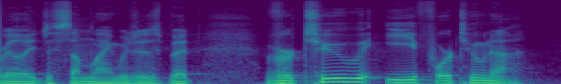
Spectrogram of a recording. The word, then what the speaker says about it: Virtù e Fortuna: How do I say this? Virtù, Fortuna. – Yes, that is the correct pronunciation of the episode title. Will you say it normally? – Yeah, it's a Virtù in Fortnite, I believe. – Okay, what is it for real? – Virtù e Fortuna.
